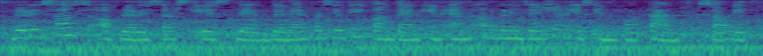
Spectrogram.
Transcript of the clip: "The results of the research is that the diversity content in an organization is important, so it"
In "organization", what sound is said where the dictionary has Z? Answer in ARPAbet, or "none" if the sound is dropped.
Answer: S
